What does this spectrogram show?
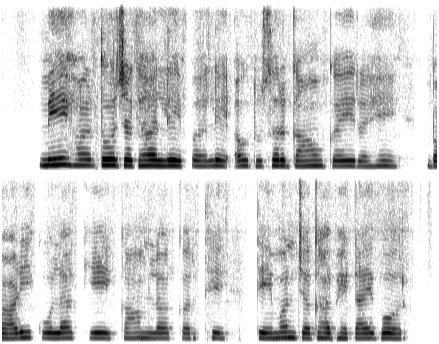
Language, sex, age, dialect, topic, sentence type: Chhattisgarhi, female, 36-40, Northern/Bhandar, agriculture, statement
